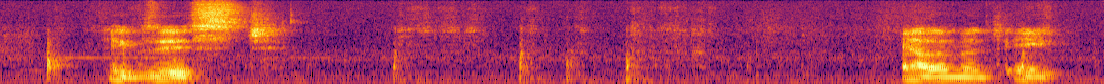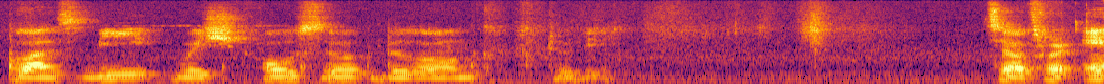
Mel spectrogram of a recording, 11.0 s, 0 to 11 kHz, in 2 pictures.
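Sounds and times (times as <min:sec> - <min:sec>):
marker pen writing on whiteboard: 0:02.0 - 0:03.6, 0:07.8 - 0:08.6.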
